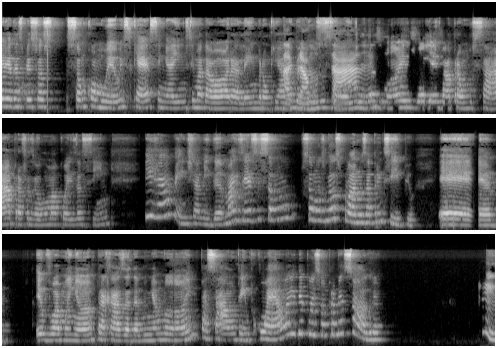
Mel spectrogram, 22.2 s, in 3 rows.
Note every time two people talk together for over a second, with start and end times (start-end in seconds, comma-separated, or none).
4.2-5.6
